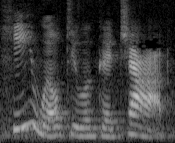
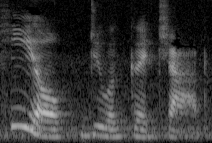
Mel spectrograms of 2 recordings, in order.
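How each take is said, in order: First: Two full words are said, he and will. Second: The two words merge into one short syllable. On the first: "He will" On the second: "it's the contraction"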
